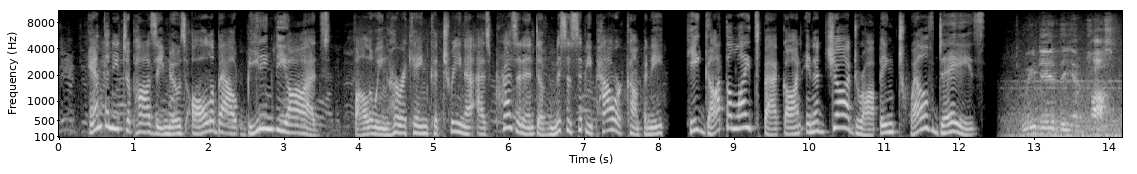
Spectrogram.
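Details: Adult female news reporter; Normal speech.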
